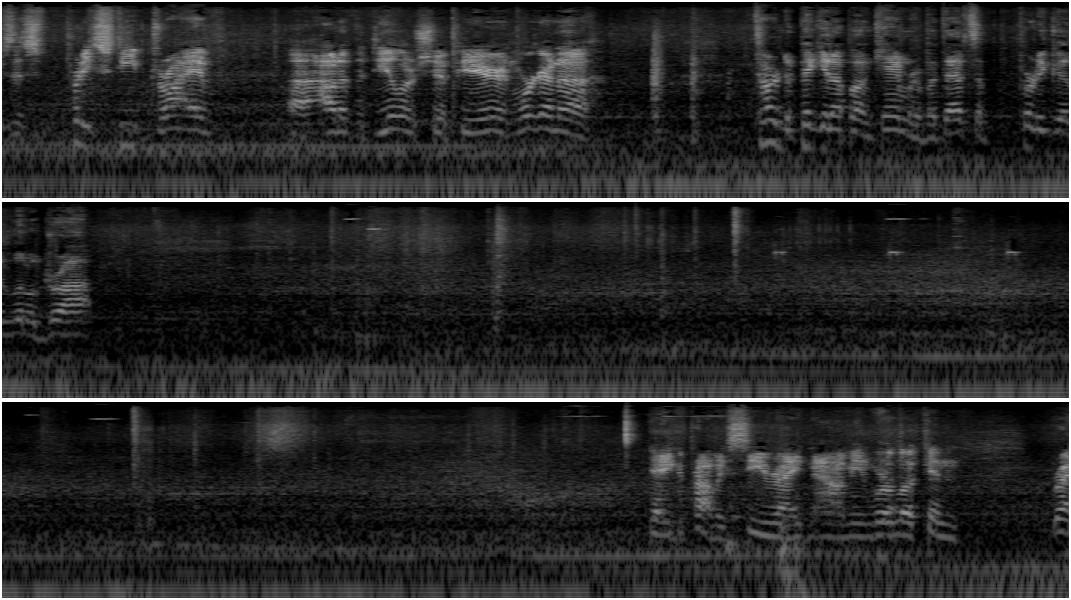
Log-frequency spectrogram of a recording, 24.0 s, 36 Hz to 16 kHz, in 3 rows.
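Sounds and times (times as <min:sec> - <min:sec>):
diesel engine droning: 0:00.0 - 0:24.0
vehicle body clicks and creaks: 0:01.6 - 0:02.2, 0:03.2 - 0:07.7, 0:08.4 - 0:23.0.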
